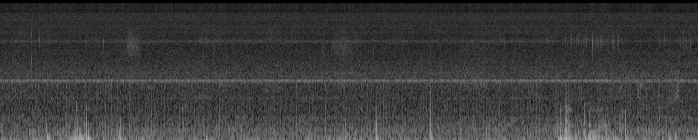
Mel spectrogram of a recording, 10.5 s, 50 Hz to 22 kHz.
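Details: Kuri-chan, a house cat wanting affection after her injection, recorded 18 March 2020: a long low purr throbbing evenly throughout, broken by short bursts of louder rustling near the start and end, over a faint steady high tone.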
